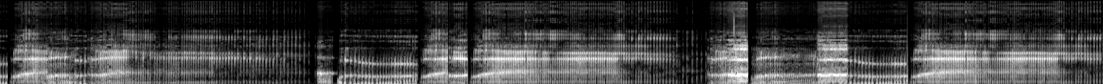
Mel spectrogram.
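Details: Person drinking apple cider and burping: long, loud, sustained belches in several drawn-out runs with brief pauses; burping.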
